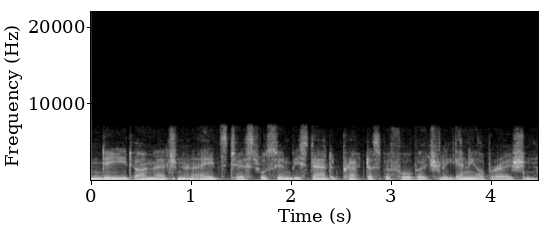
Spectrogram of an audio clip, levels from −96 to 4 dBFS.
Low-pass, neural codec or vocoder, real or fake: 7.2 kHz; codec, 16 kHz, 16 kbps, FunCodec, trained on Chinese and English, 50 frames a second; fake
